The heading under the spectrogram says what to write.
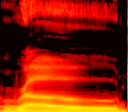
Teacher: So diphthong, like the word row, you don't have a pure O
